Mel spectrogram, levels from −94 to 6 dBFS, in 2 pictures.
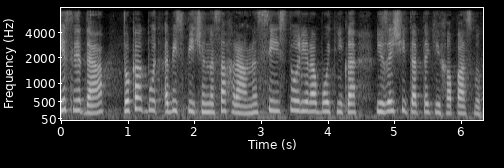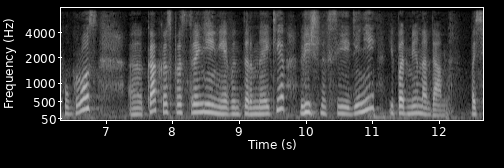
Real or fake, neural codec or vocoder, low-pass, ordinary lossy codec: fake; codec, 16 kHz, 1.1 kbps, Voila-Tokenizer; 7.2 kHz; none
